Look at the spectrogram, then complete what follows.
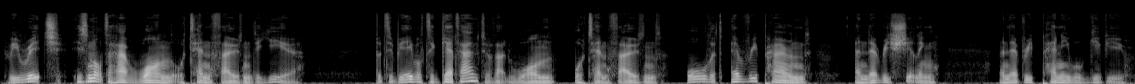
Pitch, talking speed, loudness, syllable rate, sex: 90 Hz, 205 wpm, -23 LUFS, 5.8 syllables/s, male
